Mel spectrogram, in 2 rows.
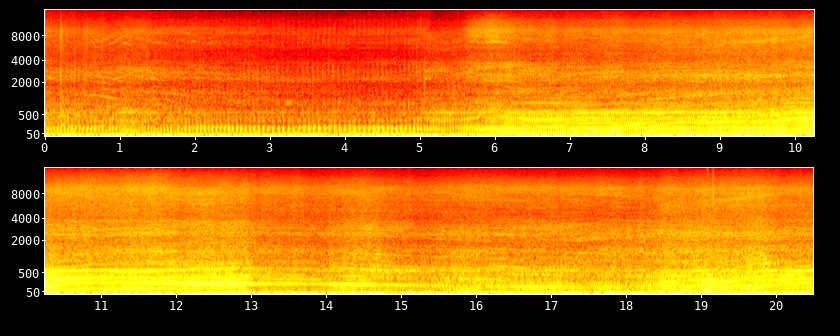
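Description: Rieju Century 125 motorcycle engine revving while riding in wind, a loud steady drone rising and falling in pitch as the revs climb, with wind buffeting throughout.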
